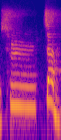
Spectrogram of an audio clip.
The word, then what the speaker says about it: 술잔: 자, 술잔. 그럼 술잔 이렇게 발음을 하게 되죠. 된소리 대기가 일어나는 이유는 술을 마시기 위한 잔이라는 목적이 들어가 있기 때문이에요.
